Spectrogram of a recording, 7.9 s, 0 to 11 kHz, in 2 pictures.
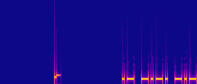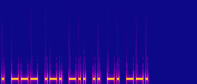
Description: Morse code, heard as a keyed tone, about 25 wpm, 700 Hz. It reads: ACCORDING
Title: LY Suffix - Top 100 Words with Base Words 25wpm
